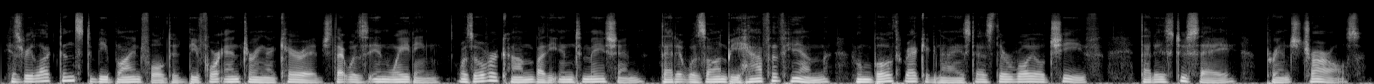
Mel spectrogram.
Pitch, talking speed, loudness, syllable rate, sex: 115 Hz, 165 wpm, -16 LUFS, 5.0 syllables/s, male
